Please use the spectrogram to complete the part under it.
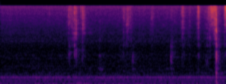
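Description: Cards riffle and tap together as a deck is shuffled.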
